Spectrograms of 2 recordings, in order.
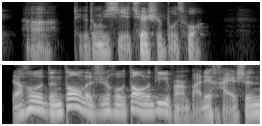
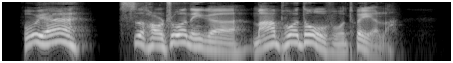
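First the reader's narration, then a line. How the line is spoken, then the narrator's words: Loud, complaining. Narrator (Chinese): 老大爷冲着这个服务员就嚷嚷道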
